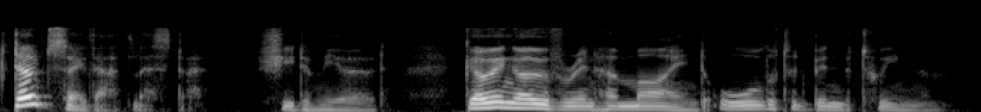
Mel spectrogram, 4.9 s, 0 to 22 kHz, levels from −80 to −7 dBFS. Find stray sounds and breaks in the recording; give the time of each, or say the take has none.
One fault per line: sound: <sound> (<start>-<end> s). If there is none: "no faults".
no faults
